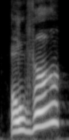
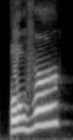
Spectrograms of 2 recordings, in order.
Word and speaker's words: over: Over, again, with a different intonation pattern. Over, make sure you round your lips.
